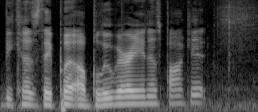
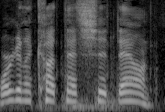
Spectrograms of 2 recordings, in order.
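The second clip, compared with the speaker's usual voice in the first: higher-pitched mock insistence; retold insistent threat; 8 semitones higher than usual. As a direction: imitate a worker laying down the law. Retold threat from tree cutters.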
